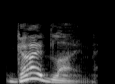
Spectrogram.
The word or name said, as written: guideline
